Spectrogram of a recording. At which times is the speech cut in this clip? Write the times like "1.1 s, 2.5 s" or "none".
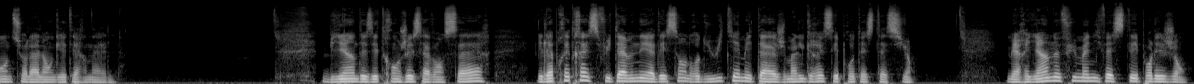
3.2 s

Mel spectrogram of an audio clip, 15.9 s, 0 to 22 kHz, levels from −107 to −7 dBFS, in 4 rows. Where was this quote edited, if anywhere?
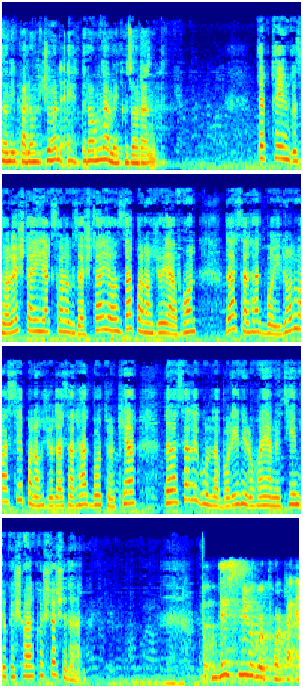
14.6 s

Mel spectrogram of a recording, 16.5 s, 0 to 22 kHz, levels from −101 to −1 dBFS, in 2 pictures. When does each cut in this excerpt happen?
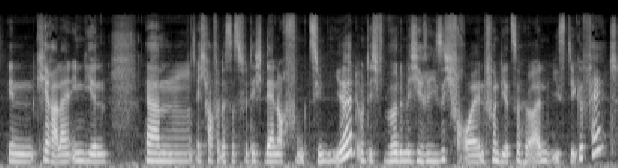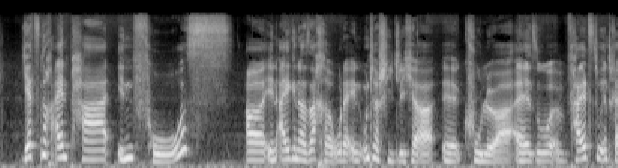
1.9 s

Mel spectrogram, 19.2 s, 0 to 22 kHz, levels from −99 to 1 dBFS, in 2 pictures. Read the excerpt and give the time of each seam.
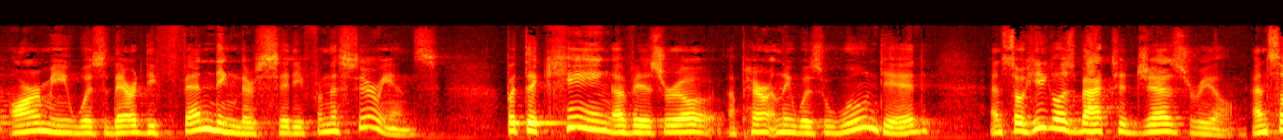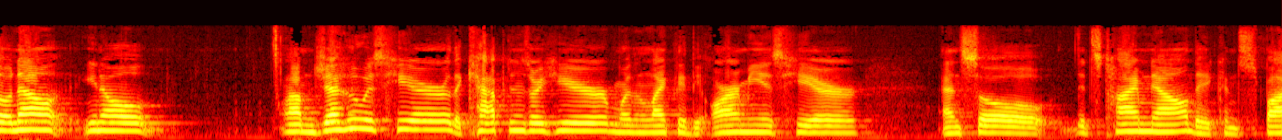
5.4 s, 9.3 s

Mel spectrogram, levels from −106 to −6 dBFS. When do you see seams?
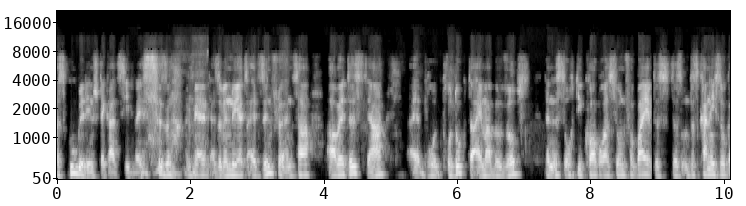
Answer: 2.3 s, 8.9 s

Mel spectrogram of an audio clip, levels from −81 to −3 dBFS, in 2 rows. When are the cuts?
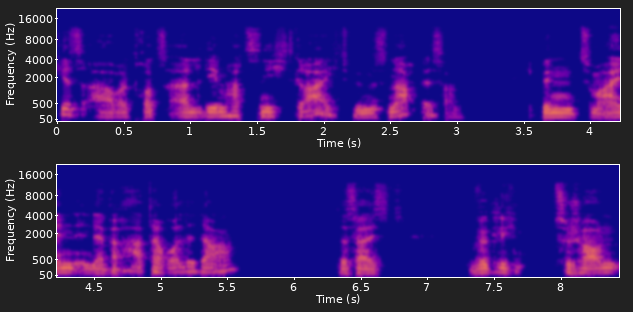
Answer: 3.4 s

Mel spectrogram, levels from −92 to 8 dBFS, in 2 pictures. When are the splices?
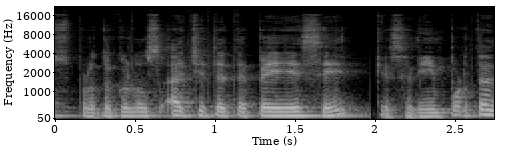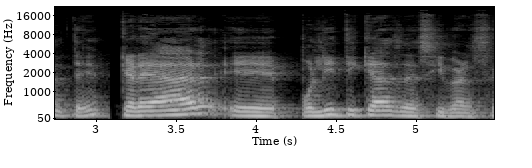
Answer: none

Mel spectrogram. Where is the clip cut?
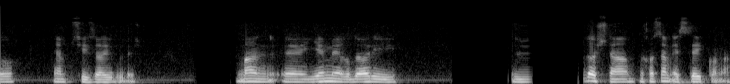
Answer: none

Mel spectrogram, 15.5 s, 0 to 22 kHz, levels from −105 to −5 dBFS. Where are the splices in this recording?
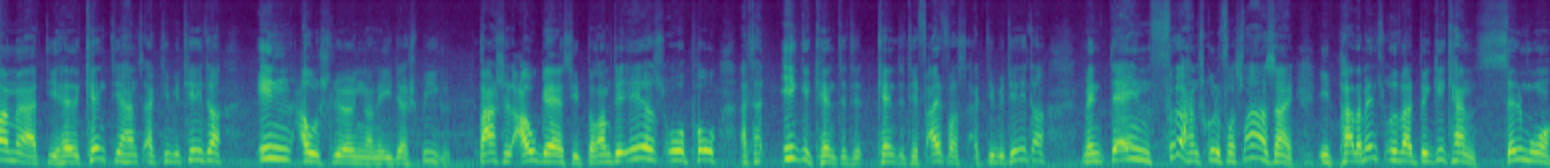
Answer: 4.7 s

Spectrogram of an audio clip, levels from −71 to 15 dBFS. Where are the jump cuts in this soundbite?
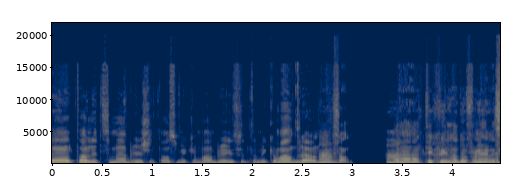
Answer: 2.6 s

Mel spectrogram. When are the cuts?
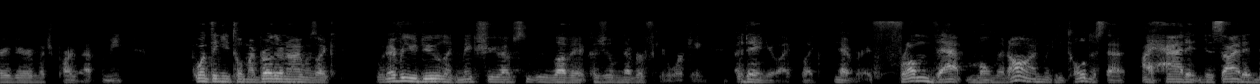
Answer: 6.5 s, 8.7 s, 11.3 s

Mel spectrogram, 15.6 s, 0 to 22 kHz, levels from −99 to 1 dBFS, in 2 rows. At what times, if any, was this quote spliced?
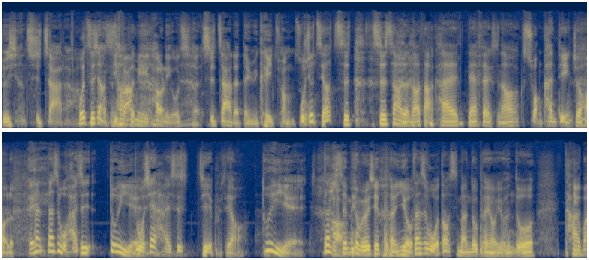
2.6 s, 7.9 s, 13.3 s

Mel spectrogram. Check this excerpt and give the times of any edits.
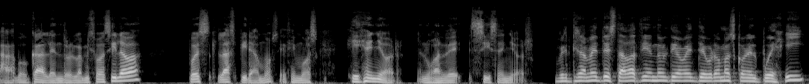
5.6 s

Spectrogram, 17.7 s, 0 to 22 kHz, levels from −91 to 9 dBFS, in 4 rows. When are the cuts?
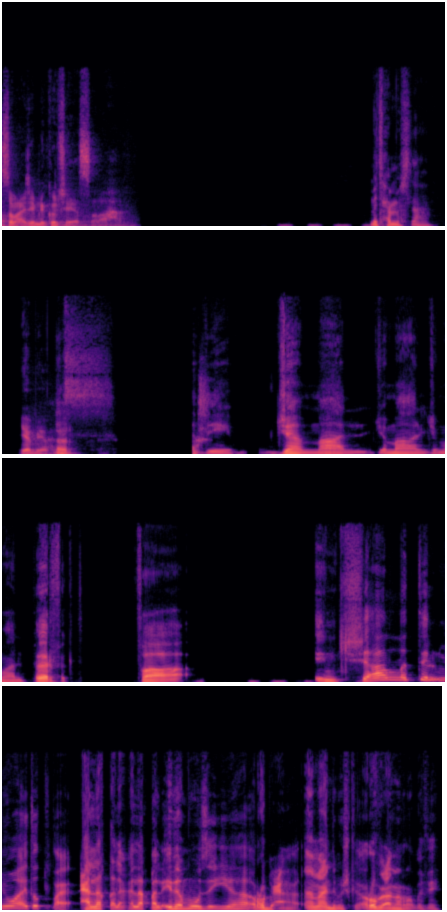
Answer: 6.3 s

